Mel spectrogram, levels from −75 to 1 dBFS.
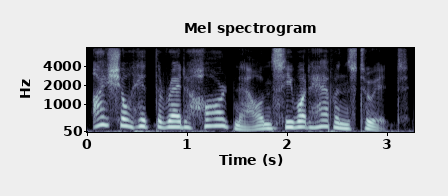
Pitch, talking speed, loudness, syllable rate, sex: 175 Hz, 240 wpm, -16 LUFS, 4.5 syllables/s, male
